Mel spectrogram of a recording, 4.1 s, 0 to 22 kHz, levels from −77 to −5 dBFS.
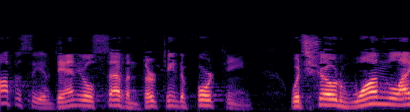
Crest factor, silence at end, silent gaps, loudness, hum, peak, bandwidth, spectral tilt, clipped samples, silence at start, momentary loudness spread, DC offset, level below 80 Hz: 18 dB; 0 s; none; -25 LUFS; none; -6 dBFS; 7.2 kHz; -3.5 dB/octave; under 0.1%; 0 s; 14 LU; under 0.1%; -74 dBFS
